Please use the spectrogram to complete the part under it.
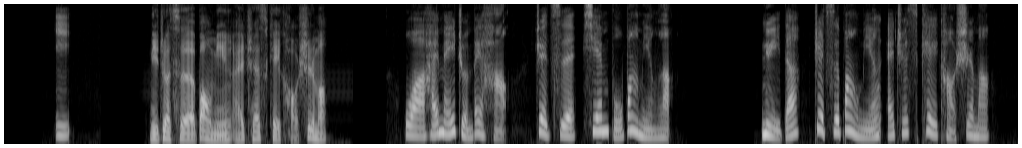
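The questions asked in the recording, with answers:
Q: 女的,这次报名 HSK 考试吗?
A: 不报名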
